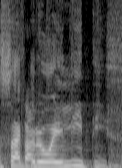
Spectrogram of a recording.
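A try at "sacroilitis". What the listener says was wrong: Sacroielitis. Y la I primero, sacroielitis.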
